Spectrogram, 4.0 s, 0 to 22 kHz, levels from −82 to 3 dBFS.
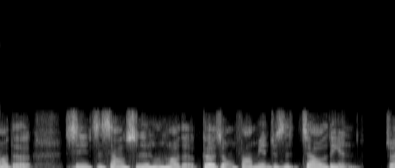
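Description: No technical faults are audible.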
